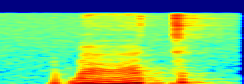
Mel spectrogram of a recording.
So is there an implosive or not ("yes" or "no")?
yes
